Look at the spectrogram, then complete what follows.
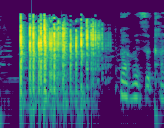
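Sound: two dice being rolled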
